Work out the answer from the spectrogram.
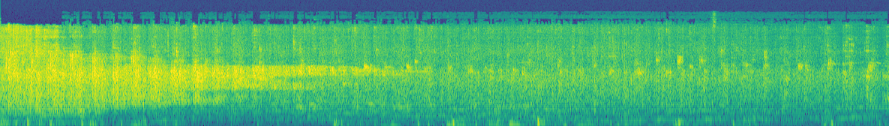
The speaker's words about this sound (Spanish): quisiera que despidiéramos con un fuerte aplauso, ¿no?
